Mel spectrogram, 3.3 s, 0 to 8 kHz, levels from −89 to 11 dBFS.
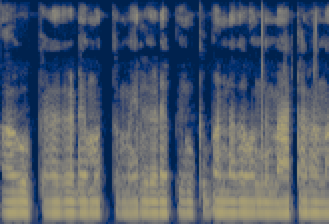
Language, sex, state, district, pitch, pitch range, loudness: Kannada, male, Karnataka, Koppal, 105 Hz, 100-105 Hz, -21 LUFS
